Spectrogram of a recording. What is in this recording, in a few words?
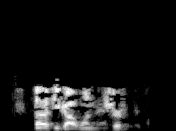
Police Department Dispatch, scanner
